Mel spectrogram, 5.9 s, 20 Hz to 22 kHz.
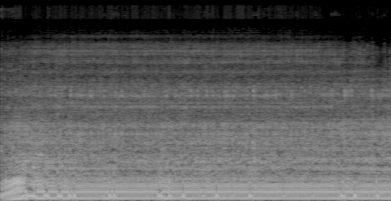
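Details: Craftsman brush mower (probably early-to-mid 2000s) after 3 years unused and carburetor rebuild, air filter, spark plug, oil and strings: single-cylinder pulls steadily through grass, firing rhythm even, holding speed under load; strong and healthy.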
